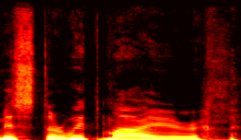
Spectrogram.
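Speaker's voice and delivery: put-on Italian accent spoken at very high pitch. Introducing a character to the group, in Mister Whitmire's high-pitched Italian voice. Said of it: "I'll do the yeah high pitch like Italian".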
